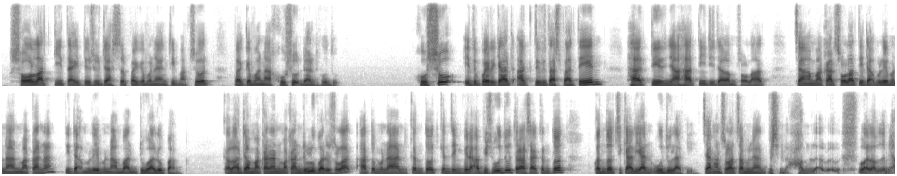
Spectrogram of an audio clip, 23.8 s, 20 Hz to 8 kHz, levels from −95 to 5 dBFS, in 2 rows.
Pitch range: 115-160 Hz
